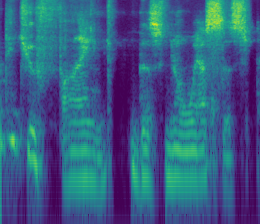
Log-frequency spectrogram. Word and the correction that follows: noesis: Uh, am I pronouncing it properly? – Well, uh, because of the way you're pronouncing it, that's why we put the uh, that's why we put the bar over the e because it's very easy to mispronounce. Um, it's noesis, um, and that's a Greek word that means um, the arrival place of intelligence and understanding.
